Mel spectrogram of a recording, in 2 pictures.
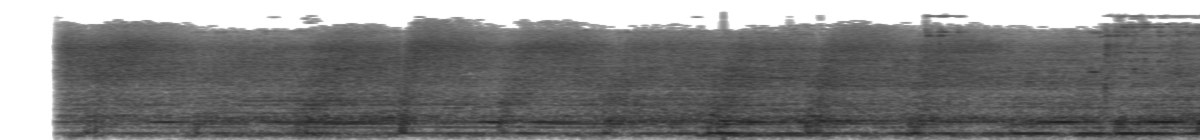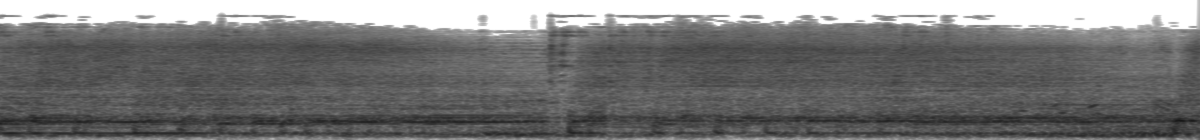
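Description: Temple procession percussion: drums and repeated cymbal crashes playing, with a steady low drone underneath and crowd chatter.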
